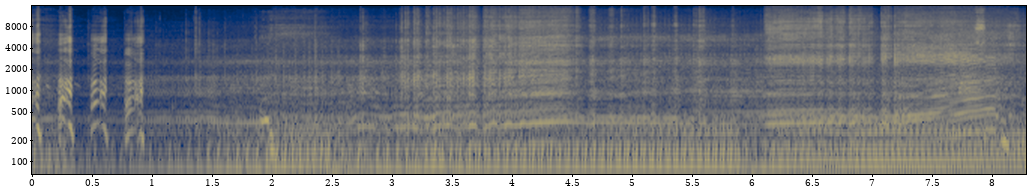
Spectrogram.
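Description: A motorcycle engine rumbles steadily as it rides along.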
